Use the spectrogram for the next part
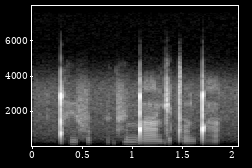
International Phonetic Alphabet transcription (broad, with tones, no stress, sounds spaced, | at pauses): ǃʰ ʉ˨˦ f o˨ pː ʉ˨ ɡ f ʉ˦ ŋ͡ǃ ãː˨ ɡ e˦ tʼ õ˦ ɡ͡ǃ ã˨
